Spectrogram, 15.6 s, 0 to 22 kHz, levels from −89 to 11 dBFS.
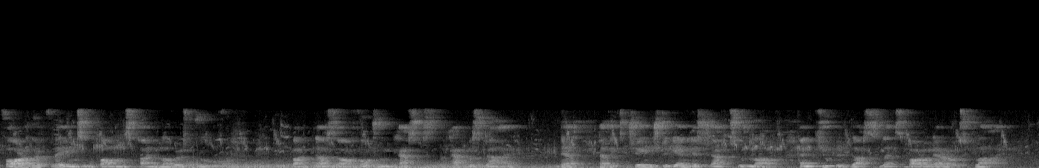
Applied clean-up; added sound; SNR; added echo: none; Thunder; 8 dB; reverberation time 0.7 s.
